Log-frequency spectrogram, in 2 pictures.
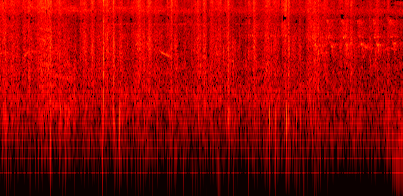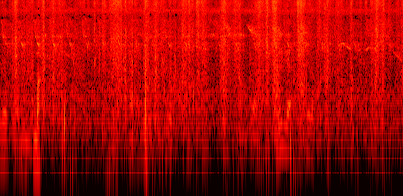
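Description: Footsteps scuff on a dirt road.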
